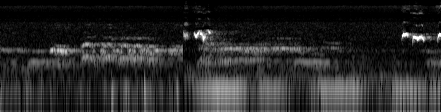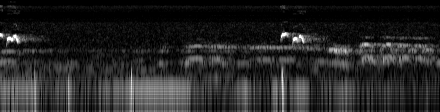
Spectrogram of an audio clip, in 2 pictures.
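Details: Morning song of a tame, freely singing sooty-headed bulbul, played as a bird-catching lure: brief chirpy phrases of two to four bright notes at irregular intervals, with softer warbling and a continuous low droning background.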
